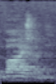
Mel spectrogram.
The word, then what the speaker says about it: Theismann: think by just simply changing the pronunciation of your last name from Theismann to Theismann to rhyme with Heisman, we can guarantee you that trophy.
